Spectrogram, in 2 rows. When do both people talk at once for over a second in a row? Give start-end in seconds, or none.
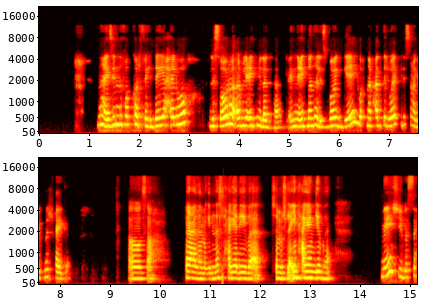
none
